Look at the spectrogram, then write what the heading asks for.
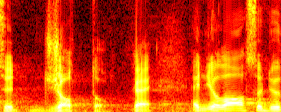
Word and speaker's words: Giotto: or as we mutilate that name in English Giotto okay but after an evening with me you'll pronounce it shuttle okay and you'll also do the dramatic hand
